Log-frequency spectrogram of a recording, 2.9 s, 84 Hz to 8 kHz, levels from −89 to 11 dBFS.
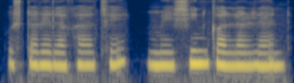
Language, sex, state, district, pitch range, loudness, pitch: Bengali, female, West Bengal, Cooch Behar, 225-245 Hz, -14 LUFS, 230 Hz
